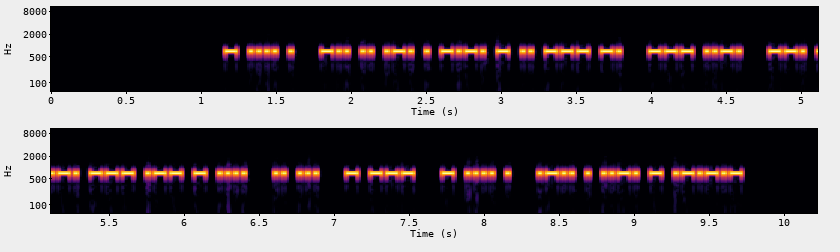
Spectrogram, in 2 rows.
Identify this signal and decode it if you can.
Morse code, heard as a keyed tone, about 42 wpm, 700 Hz. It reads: THE DIRECTION OF GROWTH IS TO THE LEFT.
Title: Sentences from Top 1000 Words - Review Part 5 - 45wpm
